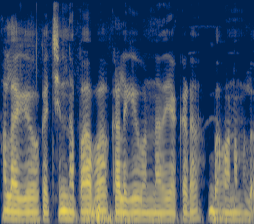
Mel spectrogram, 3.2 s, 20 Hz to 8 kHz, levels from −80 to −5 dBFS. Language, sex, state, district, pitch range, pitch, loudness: Telugu, male, Andhra Pradesh, Sri Satya Sai, 90-95 Hz, 90 Hz, -20 LUFS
